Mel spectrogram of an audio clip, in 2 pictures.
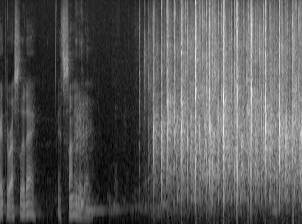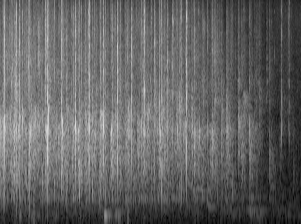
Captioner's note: applause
